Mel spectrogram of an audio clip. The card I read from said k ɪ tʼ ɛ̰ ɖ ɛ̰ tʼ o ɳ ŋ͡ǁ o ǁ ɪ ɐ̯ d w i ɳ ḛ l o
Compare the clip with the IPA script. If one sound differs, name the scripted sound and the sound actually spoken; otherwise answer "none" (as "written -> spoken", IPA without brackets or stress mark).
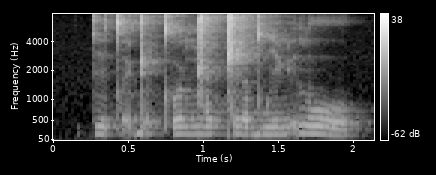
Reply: none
